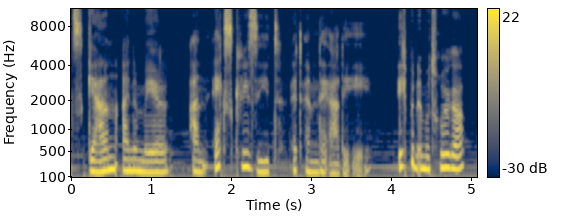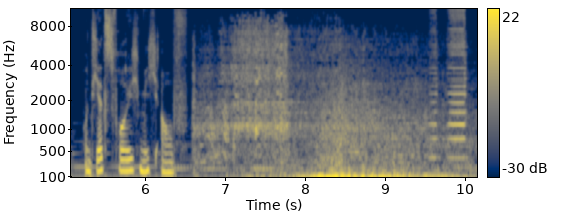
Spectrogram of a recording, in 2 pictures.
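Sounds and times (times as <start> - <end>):
speech: 0.0 - 7.1
broadband road noise: 6.6 - 10.1
learner's car engine pulling away slowly in first gear: 6.6 - 10.1.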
